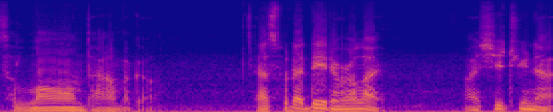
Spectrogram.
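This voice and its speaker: A man speaks with a slight Baltimore accent. Noticeable background noise is present. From Baltimore, Maryland, US. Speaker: live-stream host. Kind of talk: live stream chat. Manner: fast; animated.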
